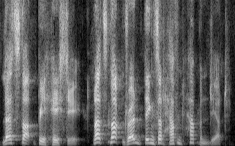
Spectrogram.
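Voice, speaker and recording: A man's voice: on the high side, wildly swooping pitch, moderate pace, breathy edge, heavily acted. A man playing a cocky, wheedling military officer and dealmaker, smug and theatrical, at a comedic table read. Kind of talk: comedic live table read of a fan script.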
